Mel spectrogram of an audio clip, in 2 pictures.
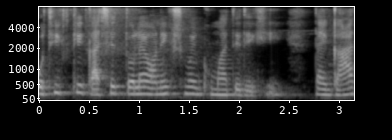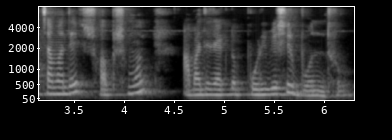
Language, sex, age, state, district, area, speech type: Bengali, female, 30-45, West Bengal, Paschim Medinipur, rural, spontaneous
